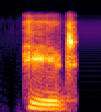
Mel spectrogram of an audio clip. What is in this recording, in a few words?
"hade", Indian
